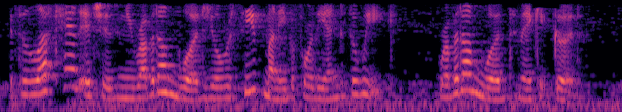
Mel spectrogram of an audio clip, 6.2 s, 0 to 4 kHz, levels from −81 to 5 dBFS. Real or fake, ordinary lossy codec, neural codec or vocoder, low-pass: real; MP3, 32 kbps; none; 3.6 kHz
